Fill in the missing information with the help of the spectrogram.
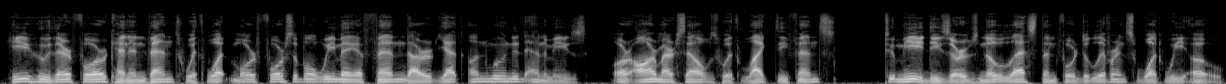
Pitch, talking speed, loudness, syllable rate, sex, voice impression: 105 Hz, 165 wpm, -19 LUFS, 4.9 syllables/s, male, very masculine, very adult-like, middle-aged, very thick, slightly tensed, powerful, slightly bright, slightly soft, muffled, fluent, slightly raspy, very cool, very intellectual, slightly refreshing, sincere, calm, very mature, very friendly, very reassuring, very unique, very elegant, slightly wild, very sweet, slightly lively, very kind, slightly modest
